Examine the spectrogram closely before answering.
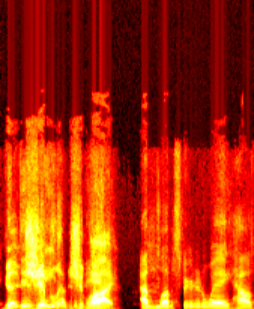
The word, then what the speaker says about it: Ghibli: Studio Ghibli. Ghibli. Thank you. Ghibli. I like the Disney of Japan. Ghibli.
